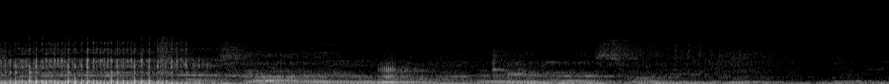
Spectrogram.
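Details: Snoring from a man.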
